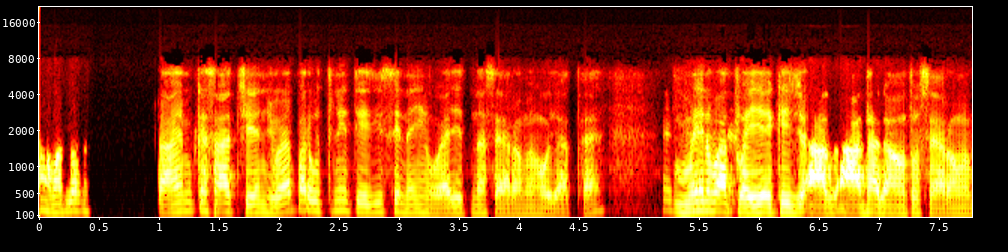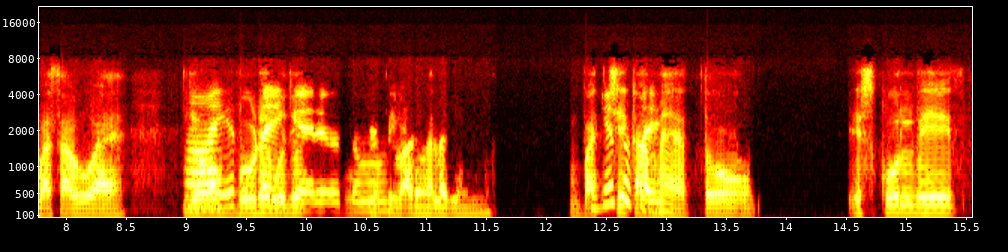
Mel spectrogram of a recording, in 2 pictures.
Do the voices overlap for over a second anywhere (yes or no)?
yes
